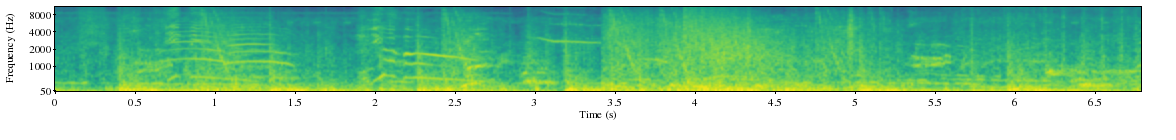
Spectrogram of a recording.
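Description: A heavy gun fires repeatedly with deep, booming blasts.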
